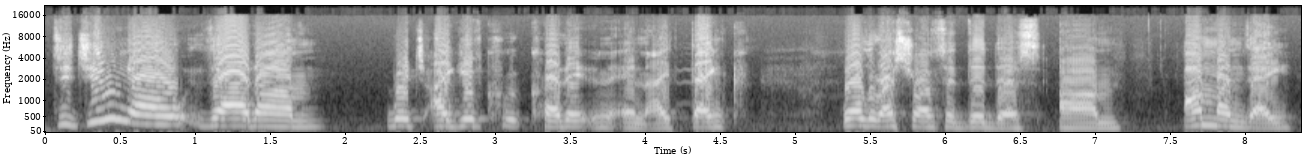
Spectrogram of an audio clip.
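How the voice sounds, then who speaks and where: A woman's voice: medium pitch, animated, a little slow, rough recording. A woman co-hosting a live web show, answering her partner with dry, scolding retorts. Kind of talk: casual banter on a live stream.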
